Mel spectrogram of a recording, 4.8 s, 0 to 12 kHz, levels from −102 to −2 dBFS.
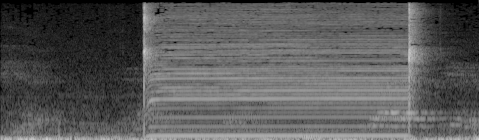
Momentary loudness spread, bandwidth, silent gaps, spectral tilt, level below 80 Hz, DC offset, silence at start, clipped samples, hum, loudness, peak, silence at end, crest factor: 24 LU; 11.5 kHz; none; -1.5 dB/octave; -42 dBFS; under 0.1%; 0 s; under 0.1%; none; -29 LUFS; -2 dBFS; 0 s; 30 dB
